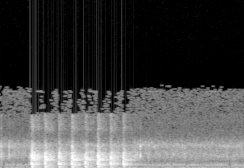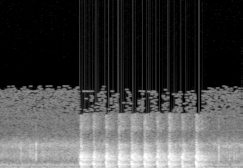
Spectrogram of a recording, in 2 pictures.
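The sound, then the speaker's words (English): Two bursts of rapid, firm knocking on a second-floor apartment door, each about ten quick raps, separated by a pause of a couple of seconds, over a steady background hiss. “This is it. I'll knock.”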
